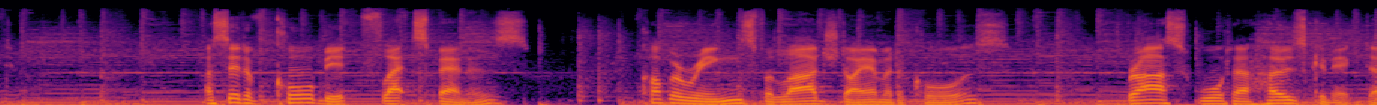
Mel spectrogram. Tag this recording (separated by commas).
Music, Speech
